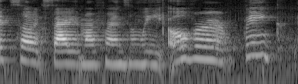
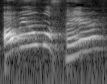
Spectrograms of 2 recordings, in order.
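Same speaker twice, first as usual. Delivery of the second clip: high, loud hen question; tired hen; 13 semitones higher, 8 dB louder than usual. Acted. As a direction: hen pestering the guide. Henny Penny asks fox.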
